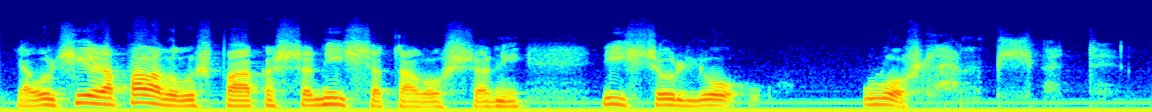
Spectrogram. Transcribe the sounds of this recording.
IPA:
jɑ olʲ sielæ pɑlɑ̆ʋeluspɑˑekɑsːɑ niːsːæ tɑlosʲːɑ ni niːsː olʲ jo uloslæmpiːʋæt

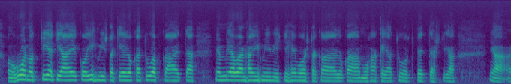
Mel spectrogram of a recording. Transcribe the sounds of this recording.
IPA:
o huonot tiet jɑ eik o ihmiːstækiæ jokɑ tuopkɑː etːæ em miæ ʋɑnhɑ ihmiː ʋiːhti heʋoistɑkɑː jokɑ ɑːmu hɑkeɑt tuolt metːæst jɑ jɑ

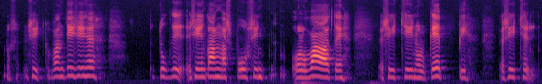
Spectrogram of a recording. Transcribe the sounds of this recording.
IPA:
no s siˑt ko pɑntiː siːhe tuki siːheŋ kɑŋːɑspuː siːn ol ʋɑːte jɑ siˑt siːn ol kepːi jɑ siˑt se

